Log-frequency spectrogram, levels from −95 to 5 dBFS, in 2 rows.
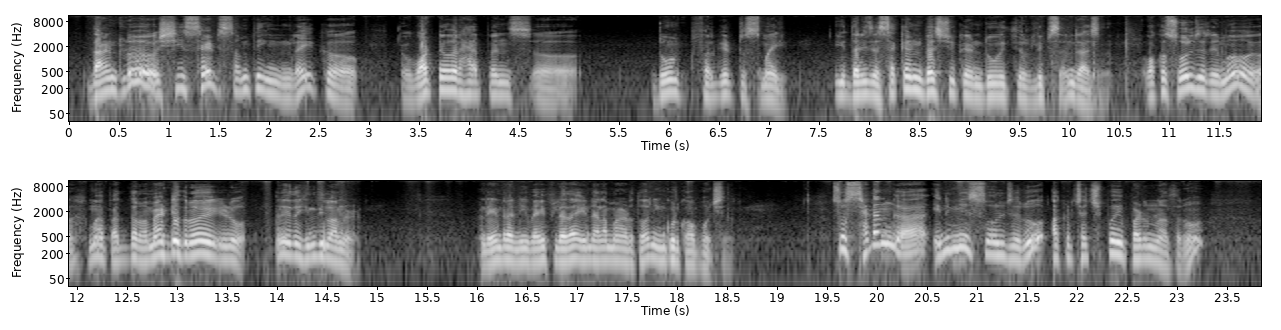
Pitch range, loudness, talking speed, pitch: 130-180 Hz, -15 LUFS, 145 wpm, 150 Hz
